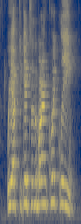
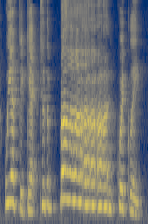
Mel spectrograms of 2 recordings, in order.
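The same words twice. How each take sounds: First: High, brisk duck voice; high, even urgent call; quacking duck. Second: "barn" stretched into a long, loud baa; high, slow sheep bleat on "barn". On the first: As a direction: urge everyone along like an anxious duck. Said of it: "Duck quacked". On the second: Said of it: "See how he said barn? 'Cause they're sheep". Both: A narrator's reading.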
